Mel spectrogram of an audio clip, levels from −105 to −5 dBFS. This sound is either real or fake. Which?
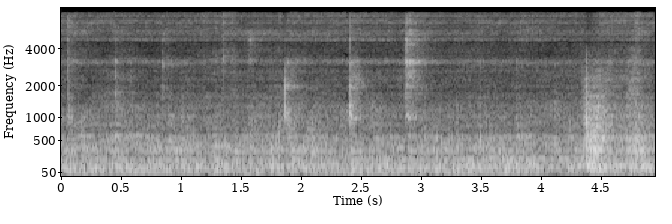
fake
